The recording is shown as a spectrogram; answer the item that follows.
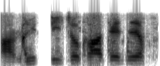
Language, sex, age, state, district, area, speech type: Maithili, male, 18-30, Bihar, Saharsa, rural, conversation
